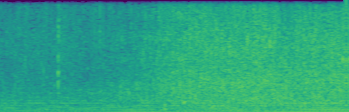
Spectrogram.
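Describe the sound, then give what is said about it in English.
A steady, continuous wash of ocean surf with no distinct breaking waves, holding an even loudness throughout, with a low droning hum underneath. “It's just you and me and the waves and the sun and the birds.”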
